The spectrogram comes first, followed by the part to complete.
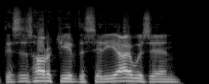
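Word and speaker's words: Kharkiv: Like this is Hariv, the city I was in. It's a Okay, enough enough of the Raz. I think just Hark is fine. Harve. Yeah, that's how it's pronounced.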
